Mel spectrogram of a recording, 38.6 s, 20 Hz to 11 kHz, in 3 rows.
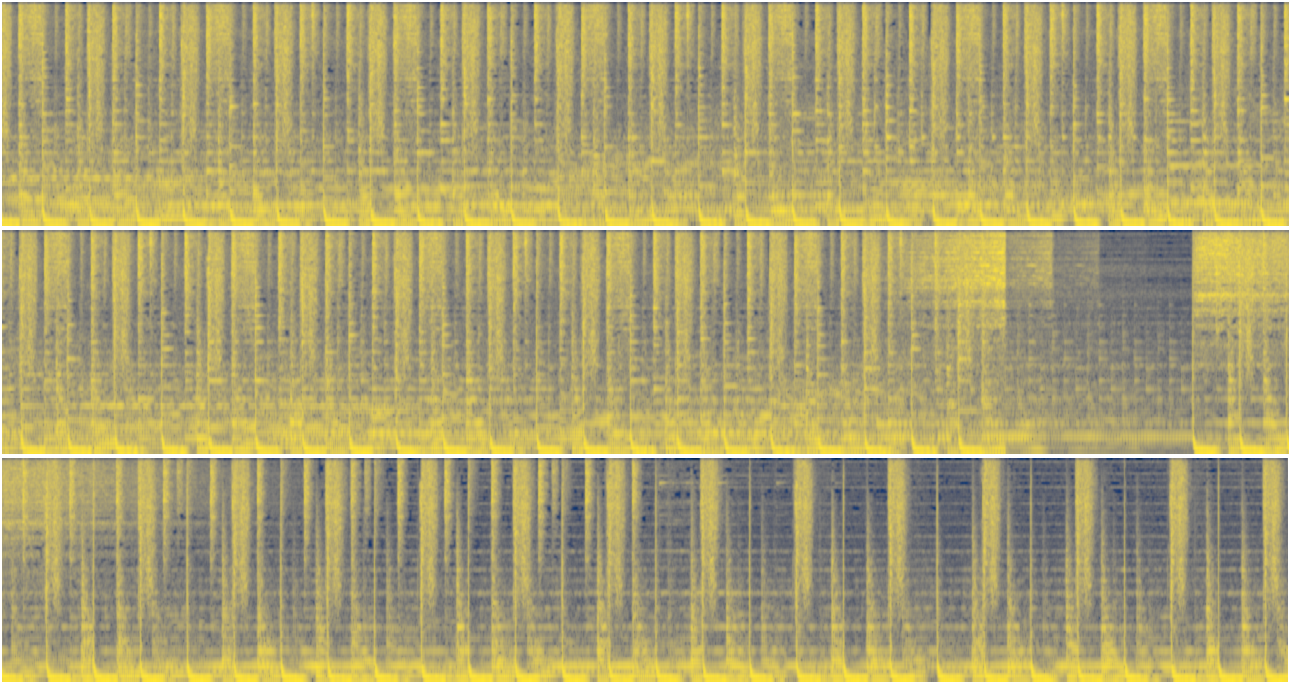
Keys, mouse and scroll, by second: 0.6 w, 10.3-11.7 middle drag, 11.0 f, 11.8 click, 14.5-17.9 drag, 21.6 ctrl+z, 25.0-28.7 middle drag, 29.1 Tab, 30.3 l, 32.2 l.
